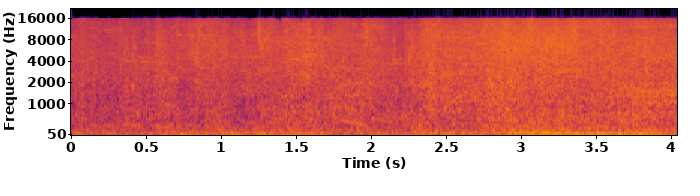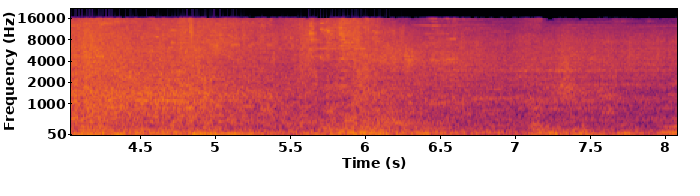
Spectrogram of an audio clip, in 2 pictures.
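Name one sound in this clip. Magic blasts crackle and boom in a video game battle.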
